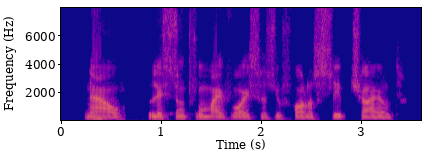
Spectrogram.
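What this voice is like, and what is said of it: Alan Rickman impression. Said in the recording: “really good Alan Rickman impression”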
